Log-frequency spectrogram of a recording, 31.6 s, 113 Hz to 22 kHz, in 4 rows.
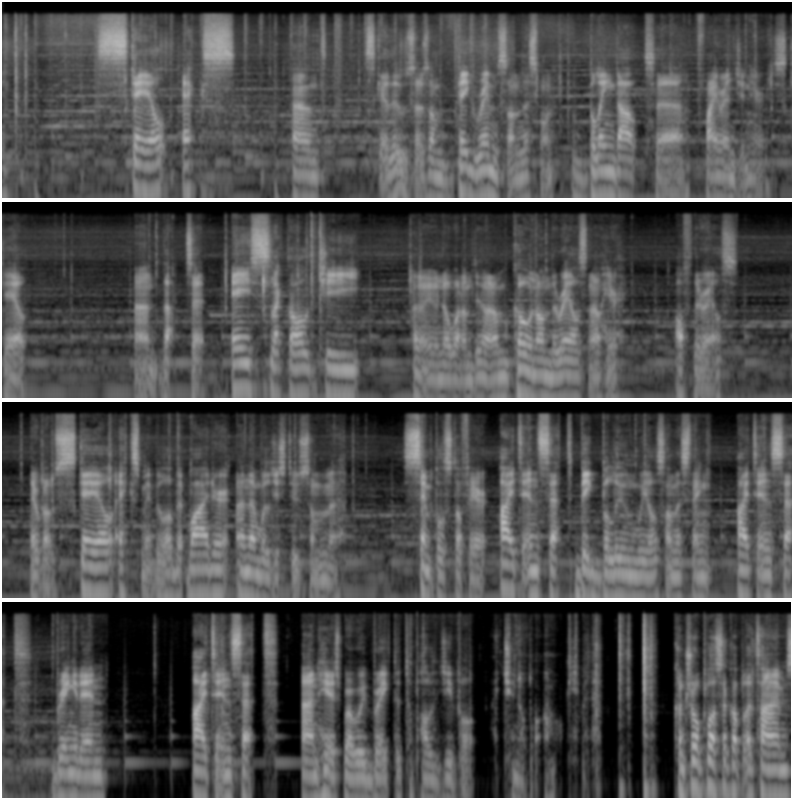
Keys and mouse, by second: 0.9 s, 2.5 middle click, 3.2 s, 4.9 KP_1, 5.2 KP_3, 6.4 g, 7.4 s, 8.3 g, 9.3 click, 9.8 a, 10.2 s, 11.6 g, 13.9 click, 13.9 middle click, 15.0 click, 15.9 s, 17.4 middle click, 18.3 click, 18.9 3, 19.7 i, 22.4 i, 23.9-24.9 drag, 25.4 i, 27.9 e, 28.5 s, 29.5 ctrl+KP_Add, 30.1 ctrl+KP_Add, 30.8 g.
